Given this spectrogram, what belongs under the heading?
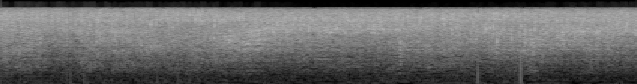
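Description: A burger patty with onion sizzles in a pan, a steady bright hiss of frying fat with a couple of faint clicks, close and continuous with no voices.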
